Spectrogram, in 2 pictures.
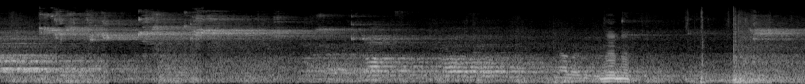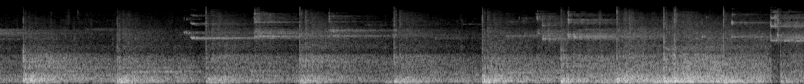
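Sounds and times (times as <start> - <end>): sneakers squeaking on floor: 0.0 - 4.4, 5.1 - 16.0
basketball dribbling: 12.0 - 16.0.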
